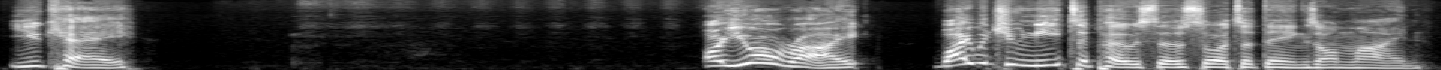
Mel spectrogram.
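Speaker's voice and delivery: high-pitched British scolding put on; mock British accent. Host mocking British reaction to online posts, mock British accent. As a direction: play a prim, disapproving Brit.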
